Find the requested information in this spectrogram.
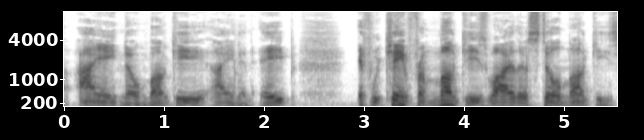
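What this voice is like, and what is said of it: Put-on Southern US accent. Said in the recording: “instinctively going to the southern accent there”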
